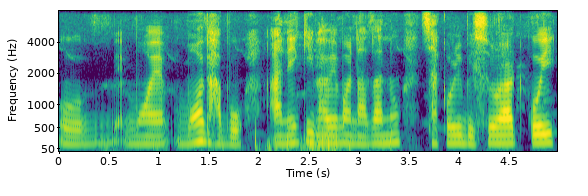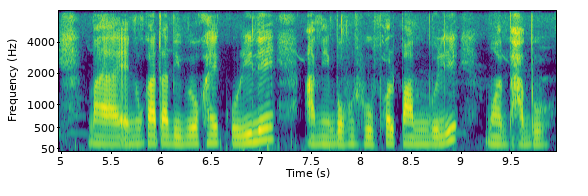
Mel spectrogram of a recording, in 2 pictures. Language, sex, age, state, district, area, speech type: Assamese, female, 45-60, Assam, Dibrugarh, rural, spontaneous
